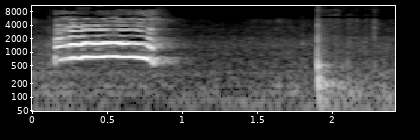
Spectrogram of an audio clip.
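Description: A single meow-like animal call, under a second long, its pitch rising slightly and then dropping away at the end. A short knock follows near the end.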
